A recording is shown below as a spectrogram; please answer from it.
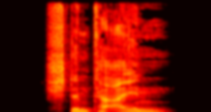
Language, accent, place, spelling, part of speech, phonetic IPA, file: German, Germany, Berlin, stimmte ein, verb, [ˌʃtɪmtə ˈaɪ̯n], De-stimmte ein.ogg
- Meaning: inflection of einstimmen: 1. first/third-person singular preterite 2. first/third-person singular subjunctive II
